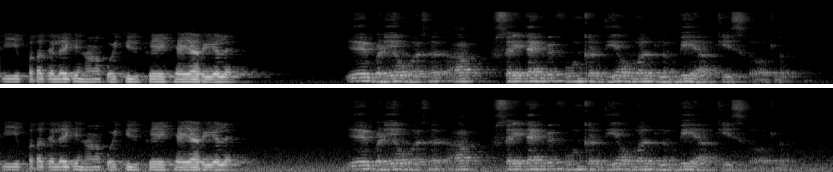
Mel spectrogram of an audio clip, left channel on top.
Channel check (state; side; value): noise; right; rumble, 15 dB below the sound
